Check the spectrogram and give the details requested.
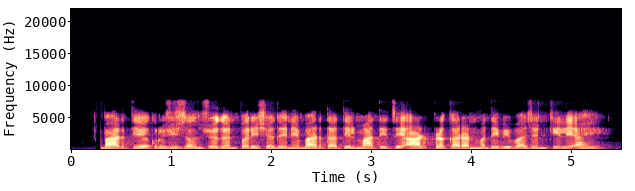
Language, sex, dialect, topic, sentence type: Marathi, female, Northern Konkan, agriculture, statement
